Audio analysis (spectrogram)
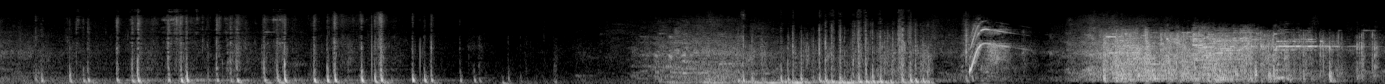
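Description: David Broome's horse's hooves thud in a quick, uneven rhythm during a show jumping round against the clock, then a swell of crowd noise, a brief high rising squeal, and a loud sustained burst of cheering.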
